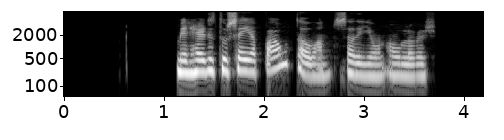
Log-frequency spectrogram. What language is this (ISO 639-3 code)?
isl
